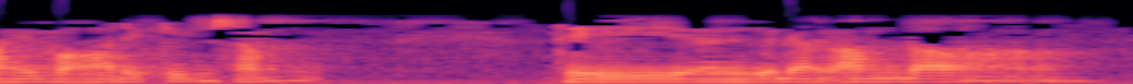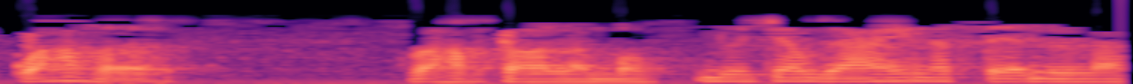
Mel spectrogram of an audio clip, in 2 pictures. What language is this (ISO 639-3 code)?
vie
